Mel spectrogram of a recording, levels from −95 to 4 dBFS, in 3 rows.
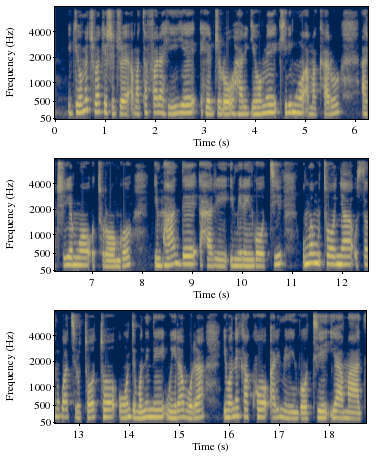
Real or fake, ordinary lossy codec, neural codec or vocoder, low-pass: real; Opus, 64 kbps; none; 7.2 kHz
